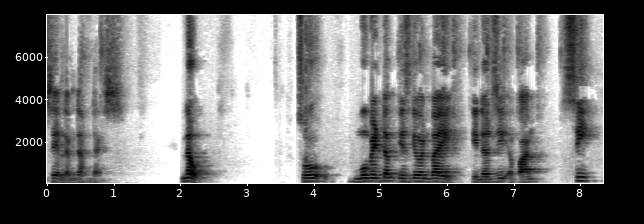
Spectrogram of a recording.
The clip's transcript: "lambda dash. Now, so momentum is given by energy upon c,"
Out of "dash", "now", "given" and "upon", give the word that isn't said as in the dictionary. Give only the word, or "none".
dash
